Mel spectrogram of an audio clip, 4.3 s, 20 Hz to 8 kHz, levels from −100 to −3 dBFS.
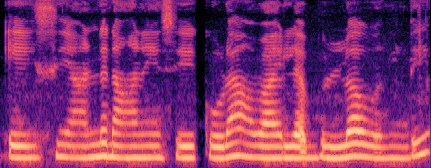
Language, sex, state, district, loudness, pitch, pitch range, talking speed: Telugu, female, Andhra Pradesh, Sri Satya Sai, -16 LUFS, 210 Hz, 205-220 Hz, 110 wpm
